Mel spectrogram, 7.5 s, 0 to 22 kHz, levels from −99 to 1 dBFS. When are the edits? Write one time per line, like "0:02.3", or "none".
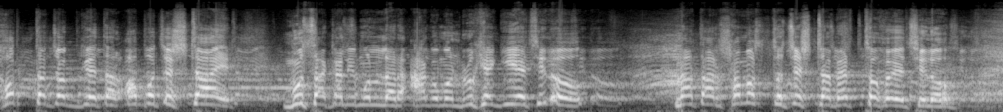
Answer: none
